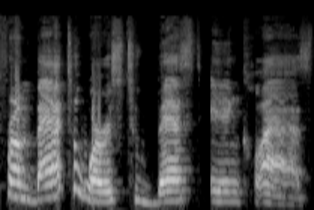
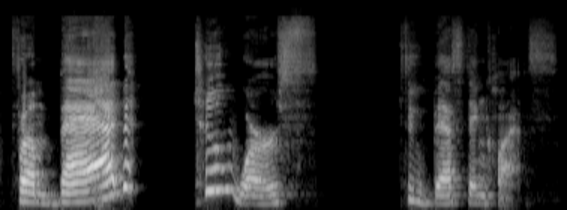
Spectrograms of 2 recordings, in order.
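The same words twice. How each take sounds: First: It is said at a normal pace. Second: It is said slowly.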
